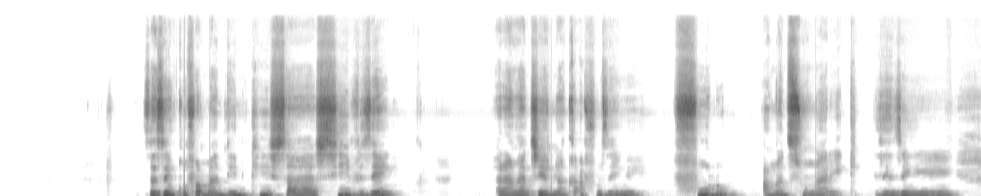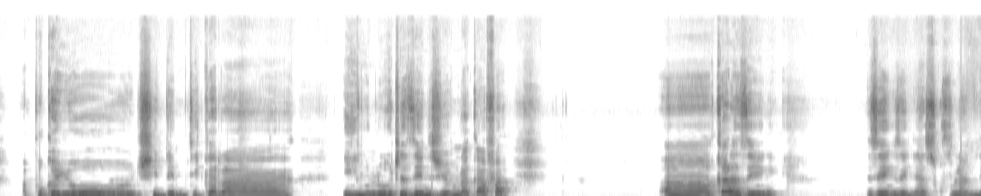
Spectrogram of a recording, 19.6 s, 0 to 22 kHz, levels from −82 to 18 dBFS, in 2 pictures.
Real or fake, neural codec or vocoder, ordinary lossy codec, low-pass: real; none; none; none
